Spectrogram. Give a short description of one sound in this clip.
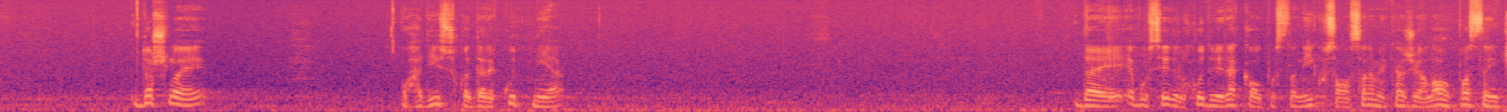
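An elderly man reads aloud slowly into a microphone, with long pauses.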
